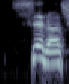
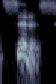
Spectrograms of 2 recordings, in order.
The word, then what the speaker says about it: situs: they said we're gonna sit us right here right so i don't pronounce it situs i pronounce it i pronounce it citis because once you find that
